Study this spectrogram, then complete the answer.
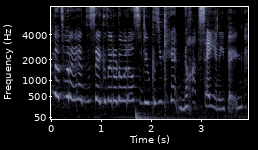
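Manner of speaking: high-pitched, helpless laughing protest; laughing wail. Real, not acted. Streamer explaining her embarrassing apology, laughing wail. Mortified laughter over language failure.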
